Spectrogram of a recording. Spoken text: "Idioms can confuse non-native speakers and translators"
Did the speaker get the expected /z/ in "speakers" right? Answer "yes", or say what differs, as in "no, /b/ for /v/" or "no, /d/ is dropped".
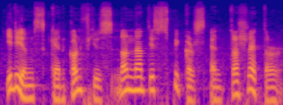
no, /s/ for /z/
